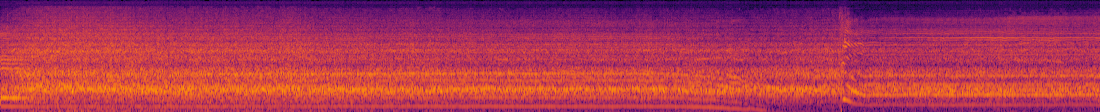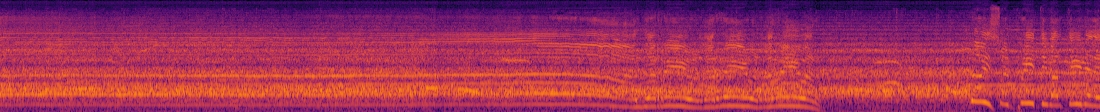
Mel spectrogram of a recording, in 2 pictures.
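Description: A football commentator's drawn-out goal shout in Spanish: one long held note of about seven seconds that falls away, then a second, slightly higher note held for about eight seconds that wavers up and down near the end. Under it, a stadium crowd cheering the goal.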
